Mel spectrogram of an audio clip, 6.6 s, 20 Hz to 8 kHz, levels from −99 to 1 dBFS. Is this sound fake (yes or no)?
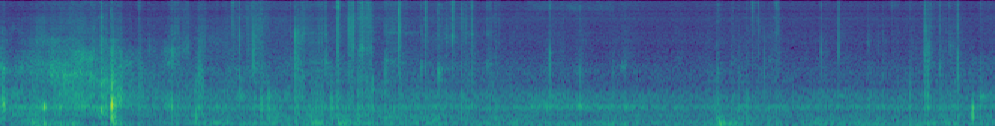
yes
